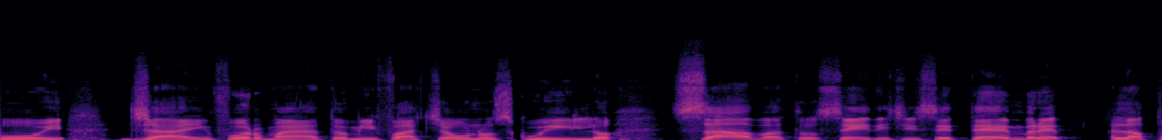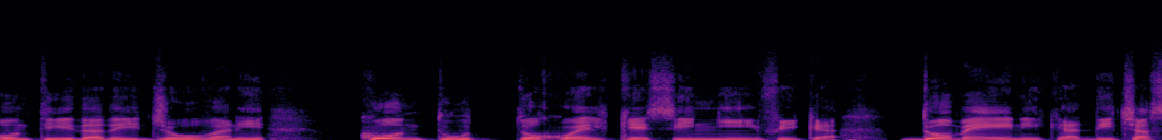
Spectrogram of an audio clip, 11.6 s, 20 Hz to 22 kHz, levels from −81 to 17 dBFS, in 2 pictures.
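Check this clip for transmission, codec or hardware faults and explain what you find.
No faults turned up when I checked this clip.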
